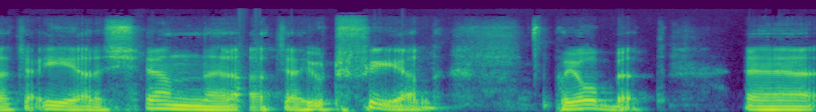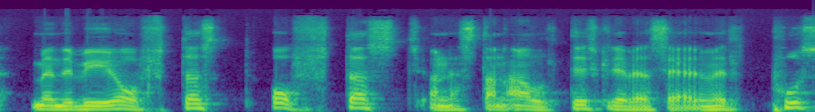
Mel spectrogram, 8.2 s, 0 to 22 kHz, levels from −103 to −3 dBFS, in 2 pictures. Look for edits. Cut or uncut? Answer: uncut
